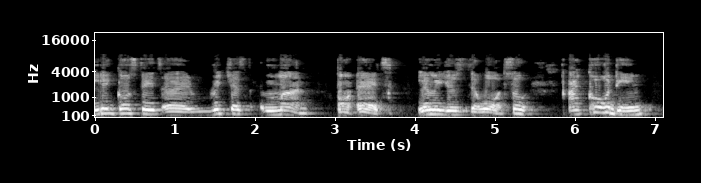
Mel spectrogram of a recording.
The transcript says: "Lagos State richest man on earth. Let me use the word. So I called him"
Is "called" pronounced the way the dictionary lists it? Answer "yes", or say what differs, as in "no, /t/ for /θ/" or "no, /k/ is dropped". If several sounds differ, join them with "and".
no, /l/ is dropped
